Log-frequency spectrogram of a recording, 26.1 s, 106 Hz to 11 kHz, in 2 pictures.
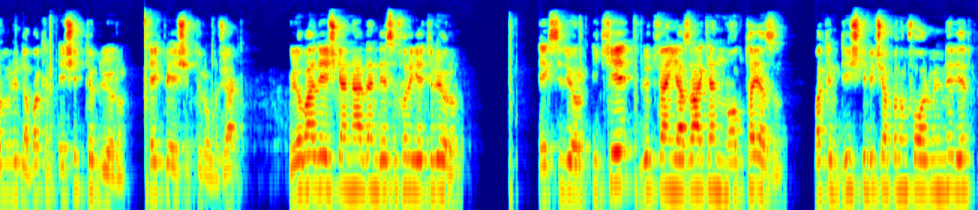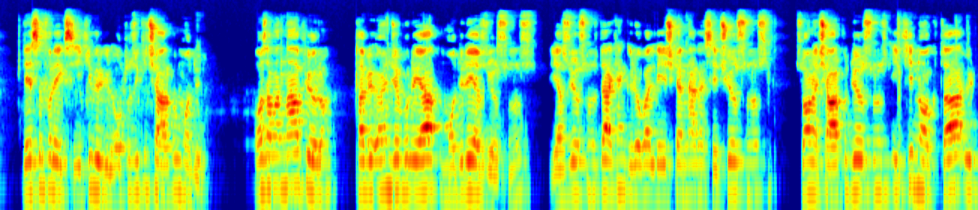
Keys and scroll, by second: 0.5 shift+0, 1.8 BackSpace, 6.6 -, 7.6 2, 8.3 ., 18.0 BackSpace, 23.1 *, 24.3-26.0 typing.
